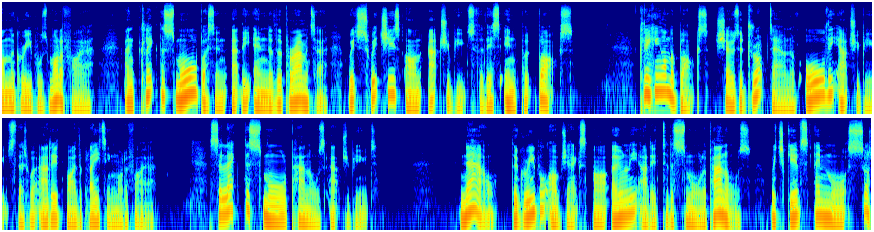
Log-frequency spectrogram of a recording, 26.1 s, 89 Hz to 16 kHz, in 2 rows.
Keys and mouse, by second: 18.1-20.6 middle drag, 23.2-24.1 middle drag, 24.9-26.0 drag.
